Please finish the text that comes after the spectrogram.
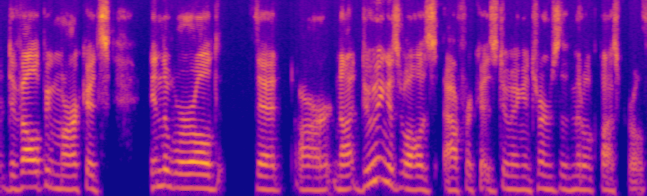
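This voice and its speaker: A man with a Canadian accent giving a slide presentation, halting with many fillers and restarts. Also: on the high side, no room sound.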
